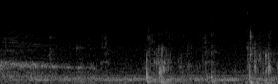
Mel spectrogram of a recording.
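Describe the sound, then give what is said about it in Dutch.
A sip of water is taken: quiet mouth and swallowing noises with two brief clicks about a second apart, no talking. “Ik pak even een slokje water tussendoor.”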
